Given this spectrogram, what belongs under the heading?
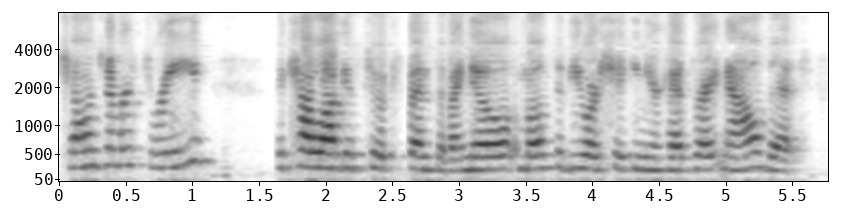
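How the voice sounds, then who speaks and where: A woman's voice: a little high, steady tone, a little fast, low-quality recording. A woman presenting a business training webinar in an informal, self-correcting way, heard over a conference call. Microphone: conference call audio.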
